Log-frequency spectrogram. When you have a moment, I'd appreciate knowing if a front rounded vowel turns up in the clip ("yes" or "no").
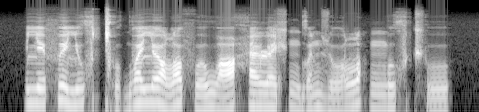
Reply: no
